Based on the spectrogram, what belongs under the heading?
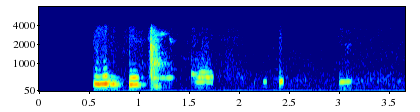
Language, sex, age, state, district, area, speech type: Hindi, female, 18-30, Bihar, Begusarai, urban, conversation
